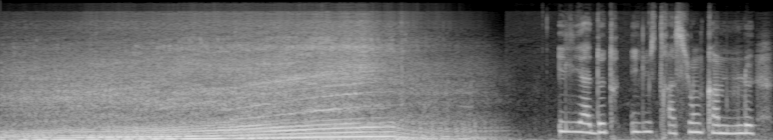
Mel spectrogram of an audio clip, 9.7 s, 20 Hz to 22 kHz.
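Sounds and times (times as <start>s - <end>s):
motorcycle engine revving: 0.0s - 6.4s
speech: 7.4s - 9.6s.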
